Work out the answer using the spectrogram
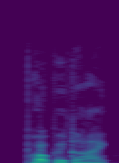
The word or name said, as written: poppedreng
